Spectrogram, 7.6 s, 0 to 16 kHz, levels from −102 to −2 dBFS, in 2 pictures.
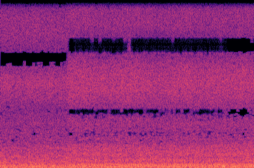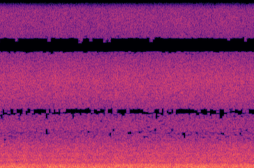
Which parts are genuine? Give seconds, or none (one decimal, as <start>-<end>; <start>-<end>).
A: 0.0-1.1; 3.4-7.6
